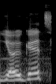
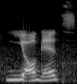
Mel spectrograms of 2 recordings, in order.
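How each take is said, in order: First: It is said in a plain, ordinary way. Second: It is said in a British way. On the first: The speaker calls it right. "instead of saying yogurt like a normal person" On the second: The speaker calls it wrong. "my dad's from the U K ... he's like yogurt"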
